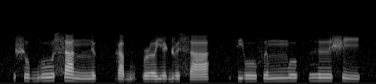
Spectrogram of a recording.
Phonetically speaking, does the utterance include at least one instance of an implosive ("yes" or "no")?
no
